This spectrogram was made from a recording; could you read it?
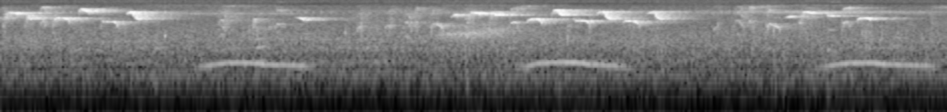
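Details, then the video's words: Fast, high twittering song of a sunbird in natural habitat, thin notes tumbling continuously, while a soft low whistled note rises and falls three times in the background. "Sunbird Singing Sounds"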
